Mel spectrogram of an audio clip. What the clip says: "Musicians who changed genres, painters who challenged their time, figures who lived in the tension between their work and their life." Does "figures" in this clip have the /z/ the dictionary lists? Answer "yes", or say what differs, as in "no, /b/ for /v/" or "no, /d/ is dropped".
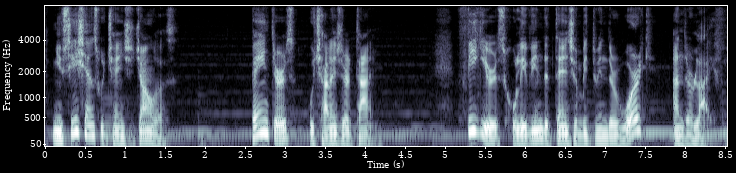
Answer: no, /s/ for /z/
